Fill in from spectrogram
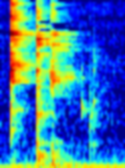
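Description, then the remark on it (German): A tablespoon scoops hot water out of a cup, knocking against the rim in three quick, bright clinks, with a soft scrape between them, then quiet. “So, jetzt habe ich hier Wasser in so eine Tasse gefüllt und jetzt muss ich drei Esslöffel heißes Wasser daraus löffeln.”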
